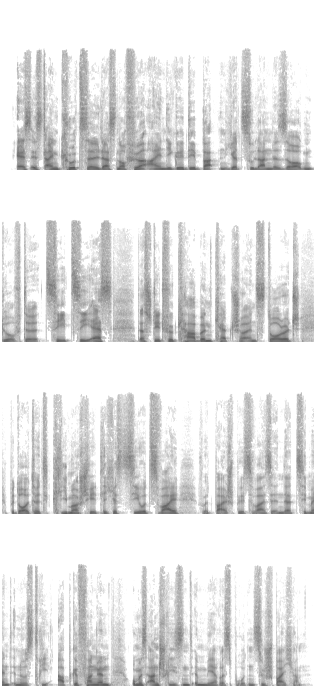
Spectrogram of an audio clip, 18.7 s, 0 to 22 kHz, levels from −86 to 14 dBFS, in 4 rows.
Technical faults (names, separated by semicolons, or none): none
